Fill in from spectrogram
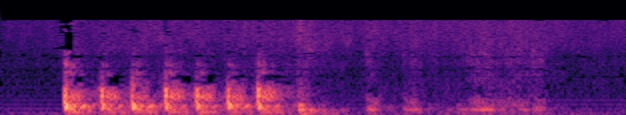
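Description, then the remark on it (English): Someone tries a locked door, the handle and door rattling in a quick run of about seven sharp clunks, followed by a few softer, scattered knocks as the effort dies away. “Nothing doing. I thought so. Locked.”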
